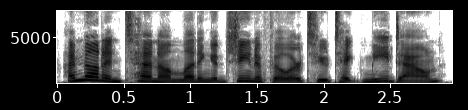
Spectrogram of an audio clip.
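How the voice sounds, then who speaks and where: A woman's voice: medium pitch, expressive, fairly quick, fairly bright tone, clear, resonant tone, dry recording, studio quality, natural voice. A woman voicing a stubborn, driven young female mechanic in a sci-fi visual novel. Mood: defiant.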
